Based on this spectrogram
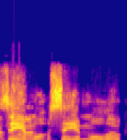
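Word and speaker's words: Seumalo: If you don't go with Patrick Peterson, you got to go with Isaac Sumalo. Am I saying all right, Sumalo? How does he say his name? – Sayamolo, kind of like Polamalu.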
